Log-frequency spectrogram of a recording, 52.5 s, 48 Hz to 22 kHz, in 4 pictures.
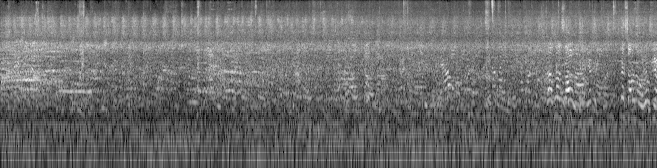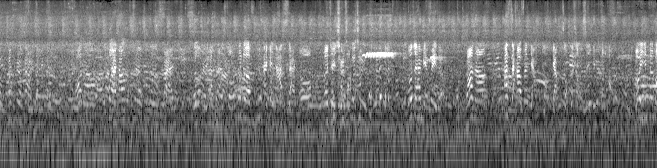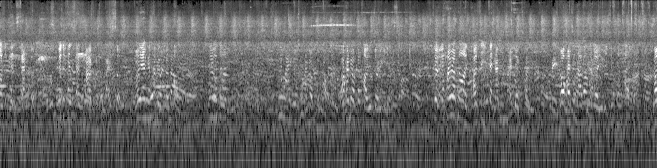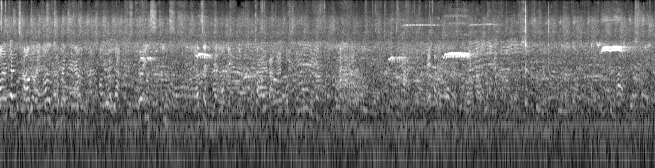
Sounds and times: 0.0s Protest march 24.3s

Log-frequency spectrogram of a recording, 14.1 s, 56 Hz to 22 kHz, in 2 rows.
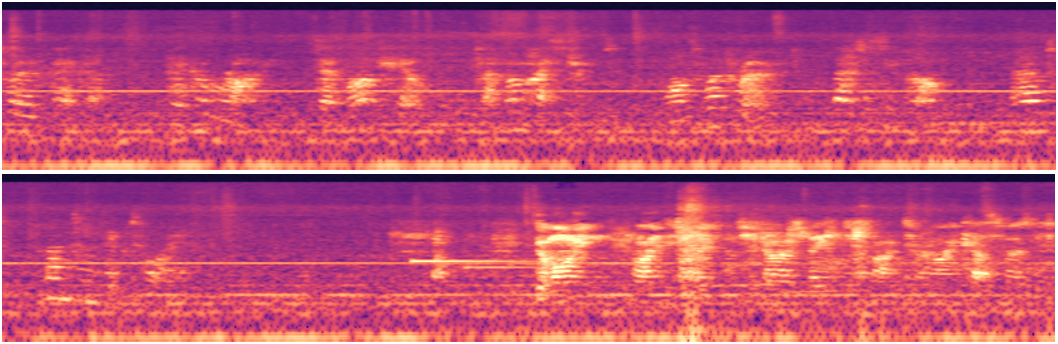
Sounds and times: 0.0s announcement of need to change trains 8.6s
0.0s Train through South Bermondsey Station 8.6s
9.5s announcement of need to change trains 14.0s
9.6s Train through South Bermondsey Station 14.0s

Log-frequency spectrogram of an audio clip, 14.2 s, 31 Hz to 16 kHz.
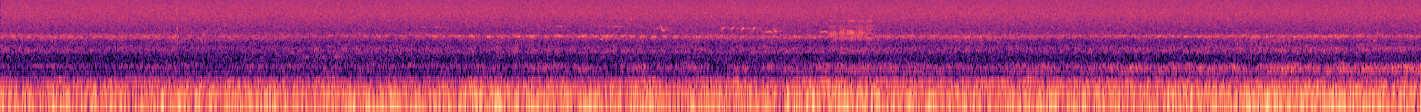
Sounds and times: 3.0s frogs and/or toads 14.2s

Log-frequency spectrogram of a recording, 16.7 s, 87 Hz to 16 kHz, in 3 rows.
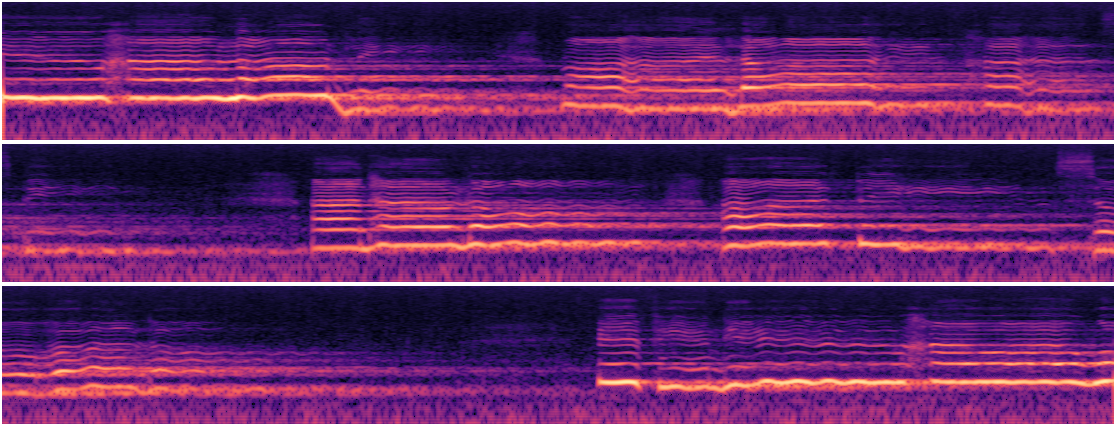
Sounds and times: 0.0s visitor singing 13.1s

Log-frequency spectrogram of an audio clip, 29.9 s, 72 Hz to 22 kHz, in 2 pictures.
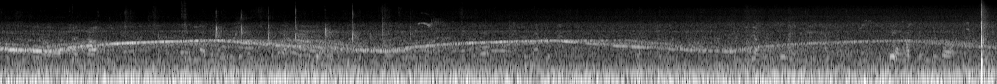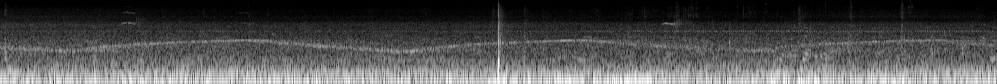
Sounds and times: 0.0s traffic sound 29.9s
0.2s pupils are practicing against baseball 29.9s
6.2s birds sound 6.8s
12.8s birds sound 13.3s
16.7s birds sound 17.3s

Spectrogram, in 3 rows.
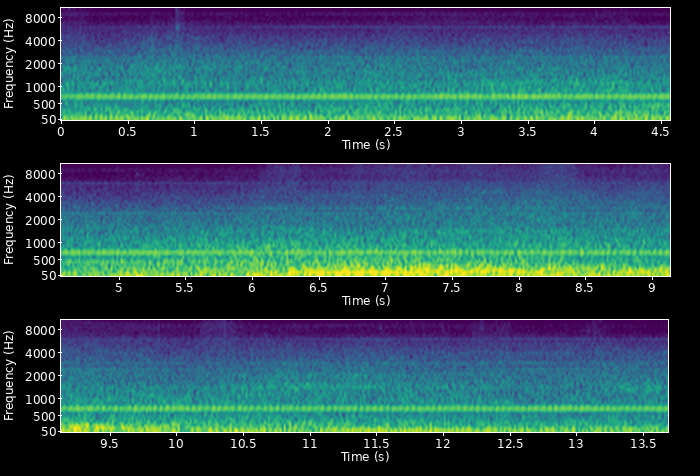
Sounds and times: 0.0s hum and whine of commercial AC units 13.6s
0.0s traffic 13.6s

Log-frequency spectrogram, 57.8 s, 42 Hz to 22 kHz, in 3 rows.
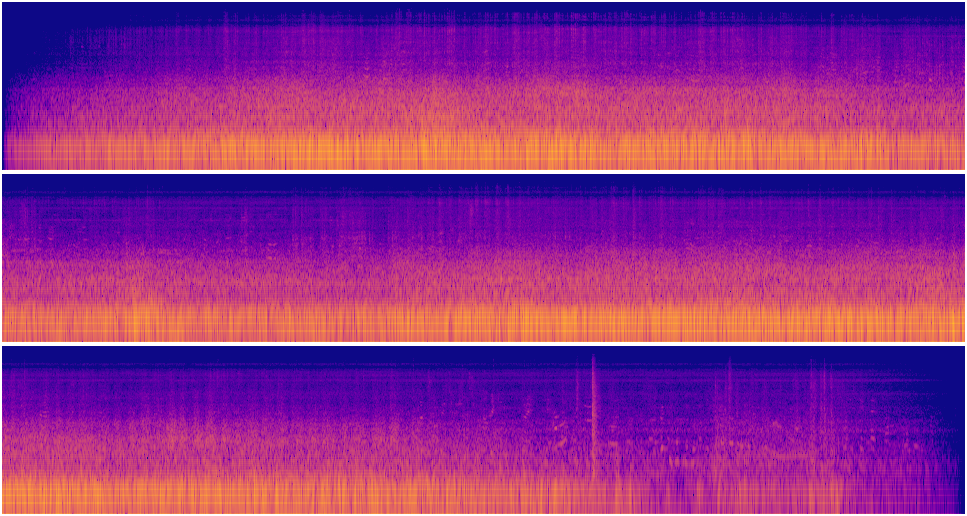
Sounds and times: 0.4s Schwebebahn 55.1s

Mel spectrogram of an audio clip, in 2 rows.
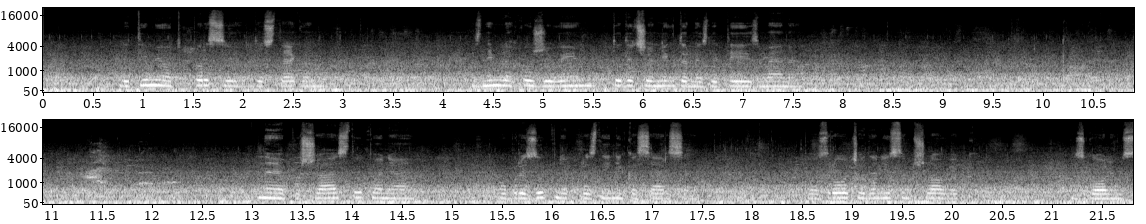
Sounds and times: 0.0s S-bahn 21.8s

